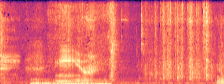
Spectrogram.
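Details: Pet dog indoors, obsessed with his food bowl and reacting when it is pointed at: a low, rumbling pulsed growl lasting about a second and a half, with a person talking and a higher vocal sweep over it.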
